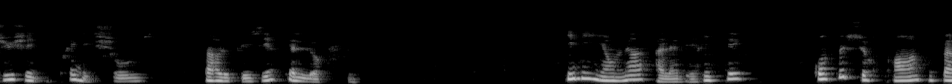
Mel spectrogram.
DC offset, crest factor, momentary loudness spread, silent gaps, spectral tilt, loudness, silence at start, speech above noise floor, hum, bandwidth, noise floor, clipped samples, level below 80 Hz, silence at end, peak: under 0.1%; 18 dB; 11 LU; none; -10 dB/octave; -26 LUFS; 0 s; 51 dB; none; 6.2 kHz; -76 dBFS; under 0.1%; -82 dBFS; 0 s; -8 dBFS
